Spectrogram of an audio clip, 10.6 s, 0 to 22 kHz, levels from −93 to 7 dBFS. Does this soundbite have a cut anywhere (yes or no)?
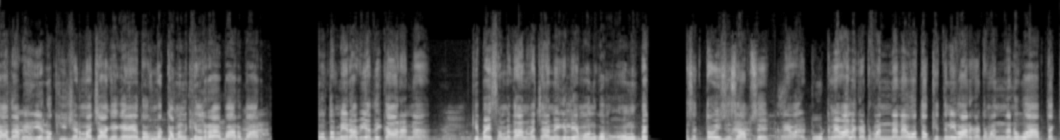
yes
